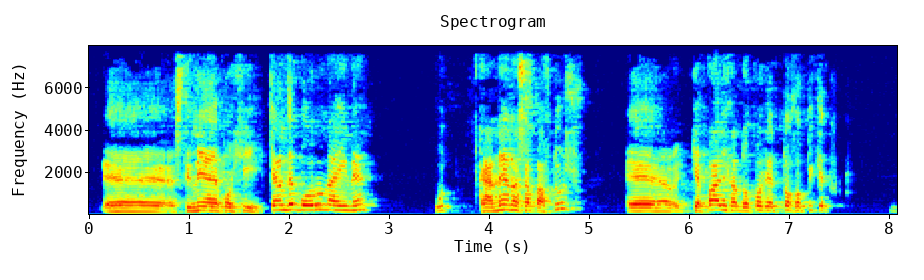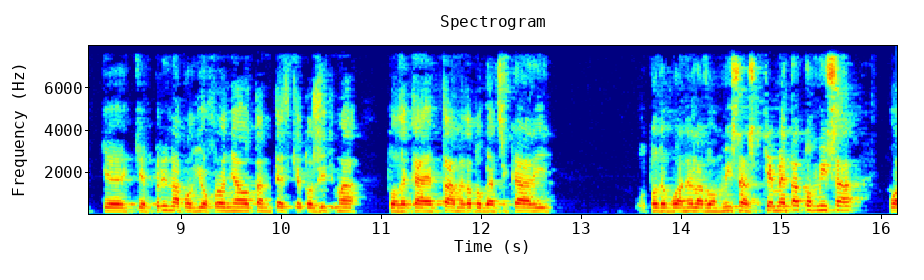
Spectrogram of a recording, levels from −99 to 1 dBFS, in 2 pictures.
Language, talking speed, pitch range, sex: Greek, 180 wpm, 170-230 Hz, male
